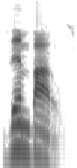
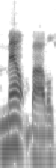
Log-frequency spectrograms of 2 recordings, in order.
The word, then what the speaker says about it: MT Bottels: And remember, it's the letter M and the letter T. Them bottles. All right, MT Bottles. It's not Mount Bottles. You don't pronounce it like that unless you are planning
